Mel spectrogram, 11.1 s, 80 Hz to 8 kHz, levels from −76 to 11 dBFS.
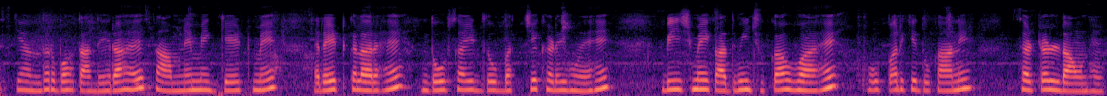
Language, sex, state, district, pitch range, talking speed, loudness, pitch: Hindi, female, Bihar, East Champaran, 205-230 Hz, 175 wpm, -18 LUFS, 215 Hz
